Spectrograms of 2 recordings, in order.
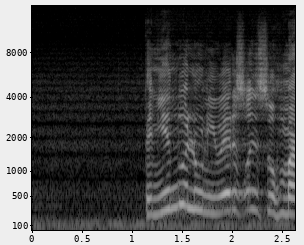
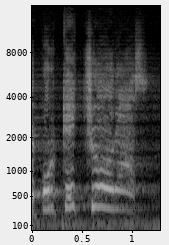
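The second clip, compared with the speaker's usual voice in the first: tender murmur; 3 semitones higher, slower than usual. Pretend. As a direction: coo it to a crying infant. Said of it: "le murmura al oído".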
